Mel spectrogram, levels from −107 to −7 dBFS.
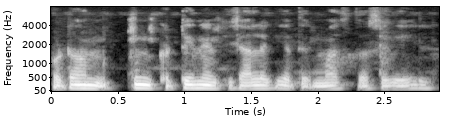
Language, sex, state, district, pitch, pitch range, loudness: Hindi, male, Bihar, Kishanganj, 110 Hz, 100-115 Hz, -16 LUFS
